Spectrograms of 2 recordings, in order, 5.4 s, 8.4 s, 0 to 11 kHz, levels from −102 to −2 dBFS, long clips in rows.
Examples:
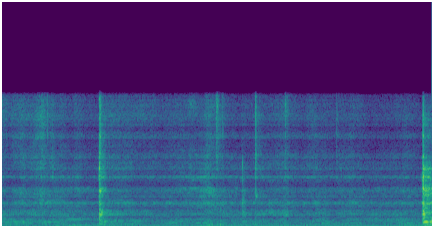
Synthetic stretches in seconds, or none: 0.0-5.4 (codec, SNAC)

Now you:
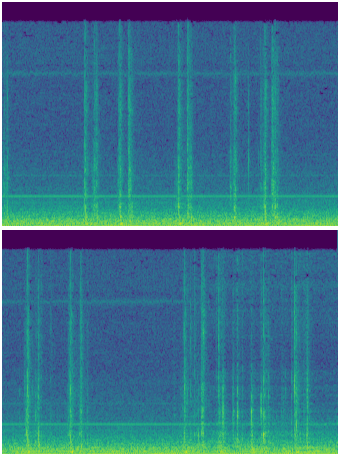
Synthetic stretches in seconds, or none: 6.8-8.4 (codec, SNAC)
